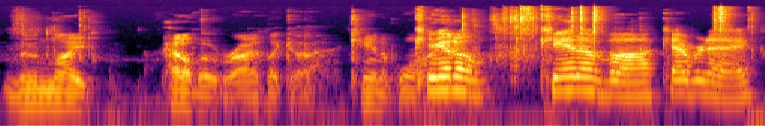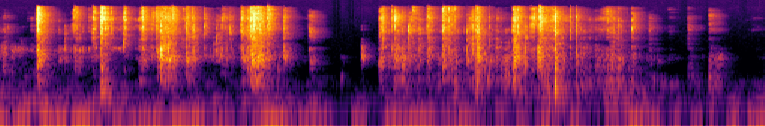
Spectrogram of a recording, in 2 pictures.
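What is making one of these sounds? Foil wrappers crinkle and rustle between fingers.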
